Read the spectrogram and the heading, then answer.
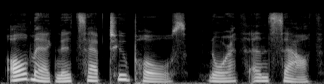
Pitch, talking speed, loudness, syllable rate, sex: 160 Hz, 150 wpm, -18 LUFS, 3.6 syllables/s, female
